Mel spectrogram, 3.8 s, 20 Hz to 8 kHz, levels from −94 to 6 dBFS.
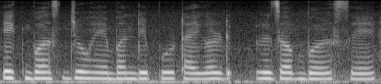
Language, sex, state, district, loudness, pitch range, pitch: Hindi, female, Arunachal Pradesh, Papum Pare, -16 LUFS, 205-220 Hz, 215 Hz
